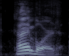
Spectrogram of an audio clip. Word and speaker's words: KyndBoard: KyndBoard. It rhymes with a particular after work mood enhancer that some of us like to partake in. Kind bud.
